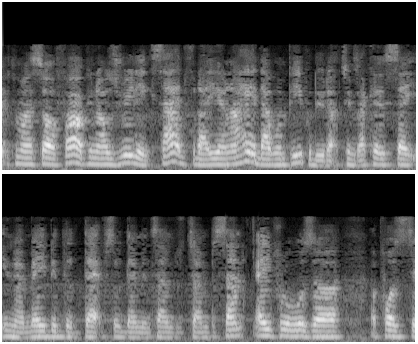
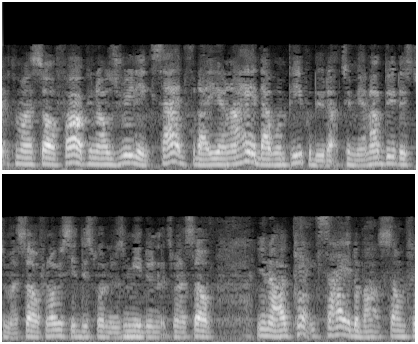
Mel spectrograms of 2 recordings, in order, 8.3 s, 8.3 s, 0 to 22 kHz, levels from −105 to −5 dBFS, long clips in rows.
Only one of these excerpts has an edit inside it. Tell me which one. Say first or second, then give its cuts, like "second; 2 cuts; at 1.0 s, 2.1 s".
first; 2 cuts; at 3.5 s, 6.6 s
